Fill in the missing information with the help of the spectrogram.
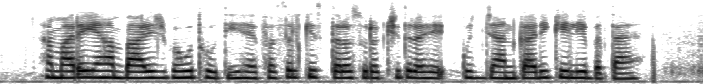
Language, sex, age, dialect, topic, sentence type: Hindi, female, 41-45, Garhwali, agriculture, question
